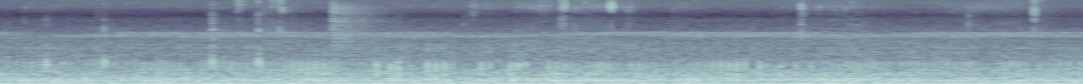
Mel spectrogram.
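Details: Nursing kittens from a stray litter purr in a constant deep rumble, broken by scattered faint clicks and light smacking sounds throughout.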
